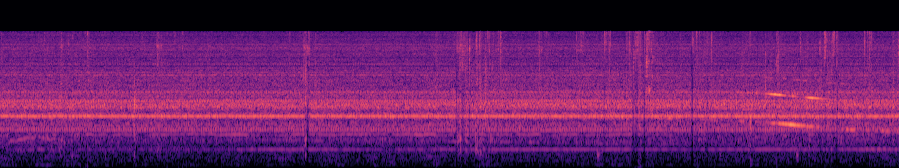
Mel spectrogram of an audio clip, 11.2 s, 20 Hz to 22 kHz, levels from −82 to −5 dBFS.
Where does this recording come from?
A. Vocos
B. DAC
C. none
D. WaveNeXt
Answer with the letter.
C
